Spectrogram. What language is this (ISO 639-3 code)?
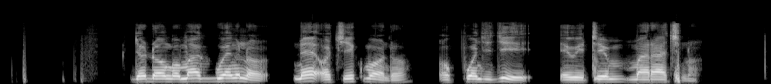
luo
